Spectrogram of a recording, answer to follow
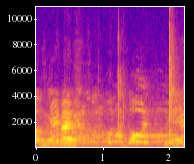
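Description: Several men's voices shouting and calling over one another on a football pitch, picked up by pitch-side microphones with no crowd noise. A single sharp knock sounds a little over a second in.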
